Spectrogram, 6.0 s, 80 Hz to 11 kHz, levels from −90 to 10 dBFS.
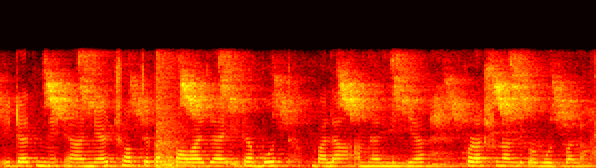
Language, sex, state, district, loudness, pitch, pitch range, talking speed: Bengali, female, Assam, Hailakandi, -16 LUFS, 240 Hz, 235-250 Hz, 170 wpm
